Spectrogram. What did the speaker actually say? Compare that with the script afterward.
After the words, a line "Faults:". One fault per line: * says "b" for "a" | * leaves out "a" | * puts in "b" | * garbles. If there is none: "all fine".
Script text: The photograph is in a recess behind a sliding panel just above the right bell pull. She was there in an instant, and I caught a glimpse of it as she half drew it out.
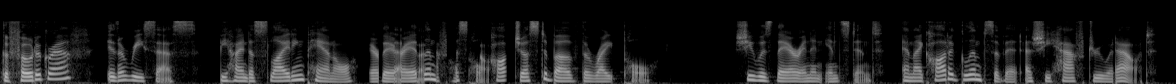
The photograph is a recess behind a sliding panel [garbled] just above the right pull. She was there in an instant, and I caught a glimpse of it as she half drew it out.
Faults:
* leaves out "in"
* garbles
* leaves out "bell"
